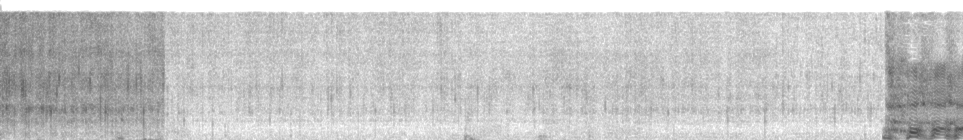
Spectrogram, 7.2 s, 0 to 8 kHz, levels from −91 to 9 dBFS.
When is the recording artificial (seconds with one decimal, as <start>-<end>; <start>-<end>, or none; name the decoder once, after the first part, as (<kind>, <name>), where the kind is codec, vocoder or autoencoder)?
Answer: 0.0-5.8 (autoencoder, DAC-VAE); 6.7-7.2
